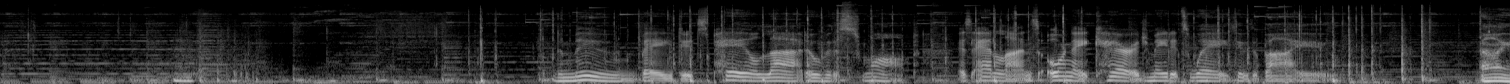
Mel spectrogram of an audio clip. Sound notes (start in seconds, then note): 5.3 typing resumes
